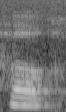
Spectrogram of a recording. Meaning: 1. earth 2. soil 3. land 4. grave
- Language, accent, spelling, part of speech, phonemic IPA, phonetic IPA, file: Armenian, Eastern Armenian, հող, noun, /hoʁ/, [hoʁ], Hy-հող.ogg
